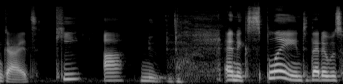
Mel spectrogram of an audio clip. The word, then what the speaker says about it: Keanu: And then thirdly, it's still Keanu Reeves.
